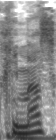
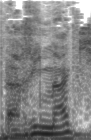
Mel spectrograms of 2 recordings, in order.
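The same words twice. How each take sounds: First: The name is said in its native pronunciation. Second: The name is said as it is spelled. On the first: "Ça se prononce Rimac" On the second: "ça se lit Rimac"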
